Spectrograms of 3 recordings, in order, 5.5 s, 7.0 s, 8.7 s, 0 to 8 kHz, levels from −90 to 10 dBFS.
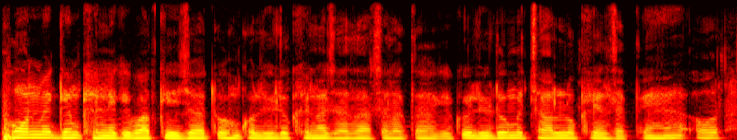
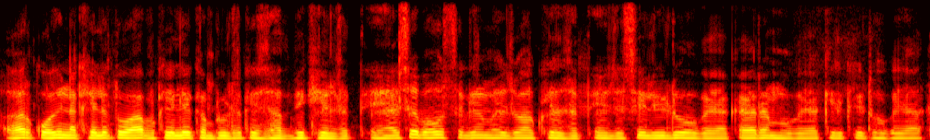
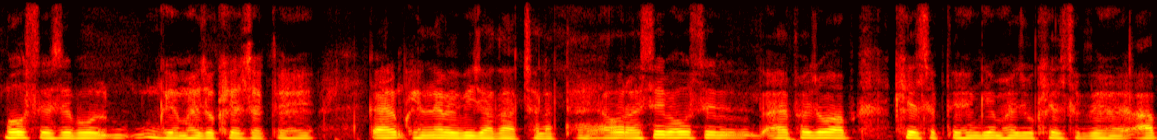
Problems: background sounds at intervals, continuous background conversations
